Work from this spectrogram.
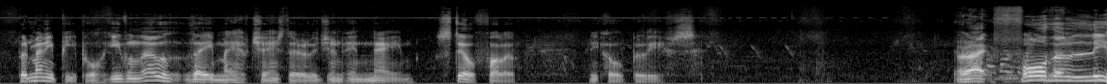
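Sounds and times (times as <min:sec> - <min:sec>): faint insect whine: 0:00.0 - 0:11.0
faint bird chirps: 0:02.1 - 0:10.2.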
